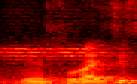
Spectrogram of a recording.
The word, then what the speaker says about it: psoriasis: इसका सोराइसिस में इस्तेमाल किया जाता है, PSORIASIS, इसको हम सोराइसिस पढ़ते हैं, पी इसमें साइलेंट है।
